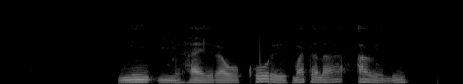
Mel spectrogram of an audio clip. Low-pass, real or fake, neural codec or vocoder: 7.2 kHz; real; none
